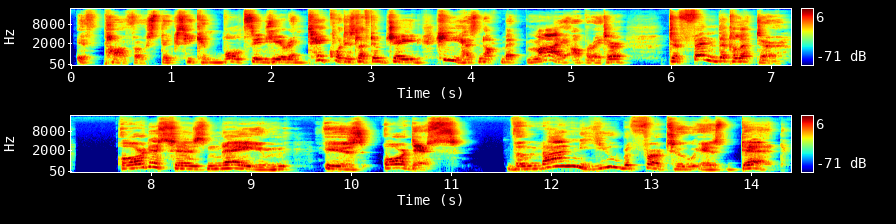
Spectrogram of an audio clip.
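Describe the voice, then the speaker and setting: A man's voice: fairly high pitch, big pitch swings, slow pace, exaggerated voice. An actor playing a courteous, doting male ship AI who speaks of himself in the third person, with glitchy stutters, through a synthetic filter. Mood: dutiful. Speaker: ship's onboard assistant. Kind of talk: video game voice lines.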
